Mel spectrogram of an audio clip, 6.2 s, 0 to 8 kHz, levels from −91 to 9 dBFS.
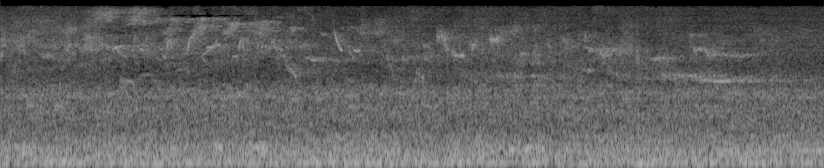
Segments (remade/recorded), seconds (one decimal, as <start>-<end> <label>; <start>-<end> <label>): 0.0-0.8 remade; 0.8-2.7 recorded; 2.7-6.2 remade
